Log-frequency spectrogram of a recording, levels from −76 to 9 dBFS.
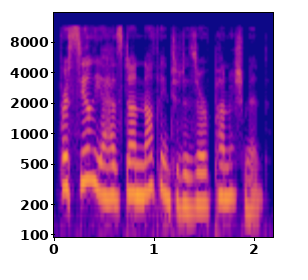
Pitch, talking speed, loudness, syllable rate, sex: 245 Hz, 220 wpm, -19 LUFS, 6.7 syllables/s, female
